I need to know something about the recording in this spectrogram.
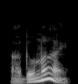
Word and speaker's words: Adonai: with me Adonai of course that's the rinic tradition to pronounce God's name as Adonai hi but anyone wants to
